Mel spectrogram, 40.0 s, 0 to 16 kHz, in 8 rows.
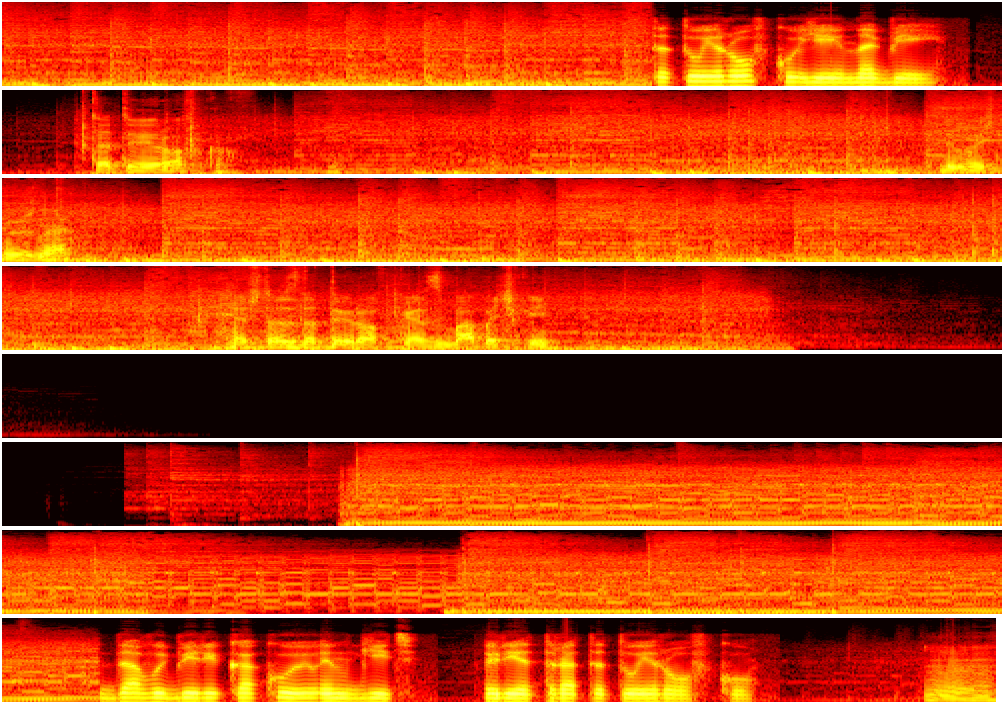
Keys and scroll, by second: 5.0 a, 13.6 ctrl+z.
